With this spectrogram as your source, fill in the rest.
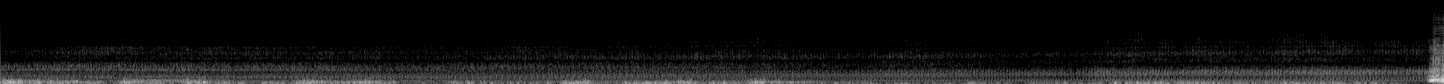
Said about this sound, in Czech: Čekáme chviličku, než to letadlo proletí.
